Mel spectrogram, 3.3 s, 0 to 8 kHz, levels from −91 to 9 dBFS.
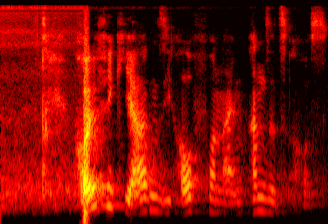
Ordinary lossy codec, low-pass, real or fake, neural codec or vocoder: none; 7.2 kHz; fake; vocoder, 44.1 kHz, 80 mel bands, Vocos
